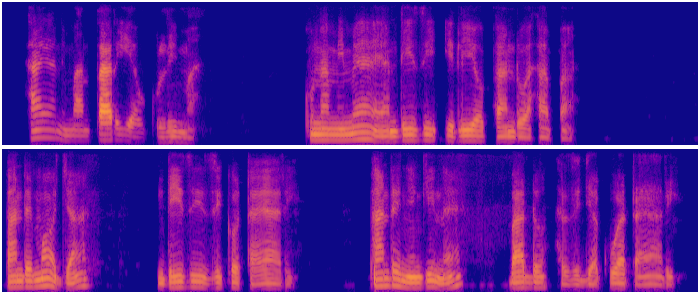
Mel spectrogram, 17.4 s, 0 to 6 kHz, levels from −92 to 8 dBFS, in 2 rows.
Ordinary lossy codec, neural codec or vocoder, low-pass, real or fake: Opus, 16 kbps; none; 5.4 kHz; real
